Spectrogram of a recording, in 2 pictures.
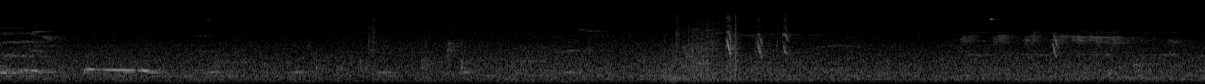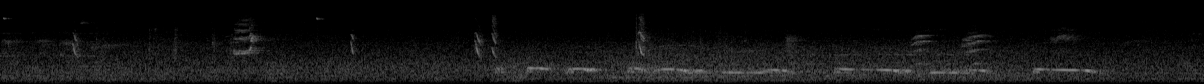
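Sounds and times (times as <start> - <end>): garden background hiss: 0.0 - 24.0
small birds chirping: 6.9 - 8.6, 9.6 - 15.8, 16.8 - 17.5, 18.4 - 23.5.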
